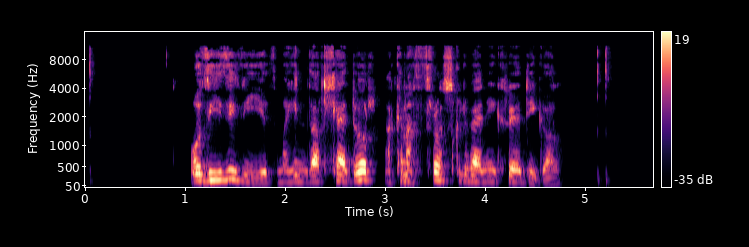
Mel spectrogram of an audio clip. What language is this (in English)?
Welsh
